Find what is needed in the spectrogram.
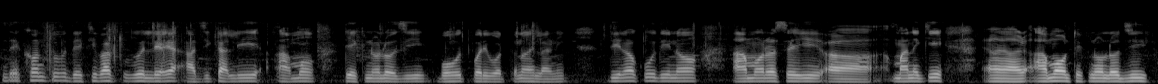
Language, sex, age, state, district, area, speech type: Odia, male, 18-30, Odisha, Subarnapur, urban, spontaneous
